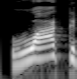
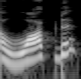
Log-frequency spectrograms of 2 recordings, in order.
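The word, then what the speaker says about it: walked: तो देखिए यहां पे इन द मॉर्निंग शाम वाज सॉ a beautiful butterfly and started following it ही वाक्ड। यहां पे एल जो है ना साइलेंट रहेगा। वॉक्ड वॉक्ड पढ़ेंगे वॉक्ड deeper D double E पी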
